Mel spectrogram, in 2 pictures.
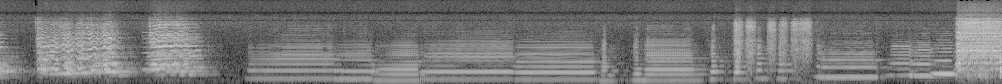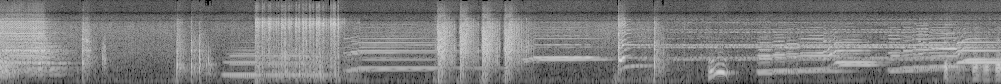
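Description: Orchestral cartoon score with clarinet and brass playing short, shifting phrases, broken midway by a couple of brief hissing bursts and a run of quick struck hits.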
